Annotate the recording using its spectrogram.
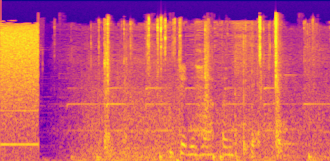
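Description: A half-second burst of TV static hiss with a steady tone, cutting off abruptly. Then outdoor field sound of people talking and moving around a car, with a faint steady high tone.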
